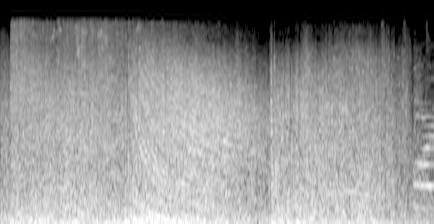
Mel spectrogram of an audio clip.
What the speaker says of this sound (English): throw a few grenades to destroy the anti-aircraft gun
